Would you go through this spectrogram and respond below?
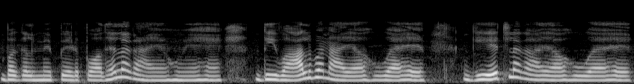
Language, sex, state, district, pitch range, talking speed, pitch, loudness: Hindi, female, Jharkhand, Garhwa, 195-225 Hz, 140 wpm, 205 Hz, -15 LUFS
